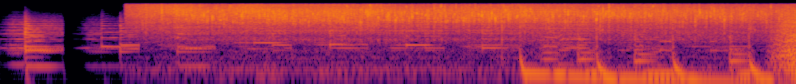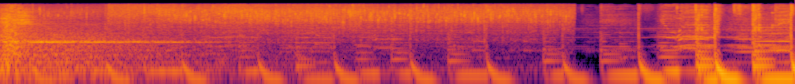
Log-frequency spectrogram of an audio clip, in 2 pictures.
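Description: Food frying on a hot cooking surface: a steady sizzle, with a brief louder rush about six seconds in.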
